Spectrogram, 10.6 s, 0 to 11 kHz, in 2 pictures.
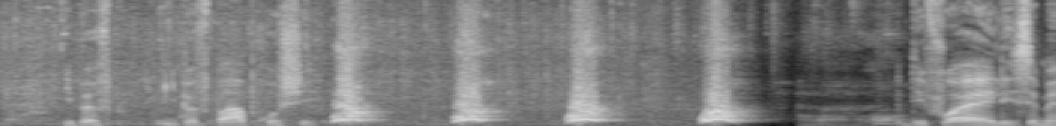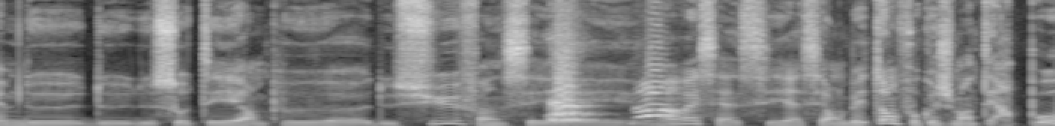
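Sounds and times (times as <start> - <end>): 
speech: 0.3 - 1.8, 4.6 - 10.5
female dog barking: 1.6 - 4.6, 8.0 - 8.7.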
